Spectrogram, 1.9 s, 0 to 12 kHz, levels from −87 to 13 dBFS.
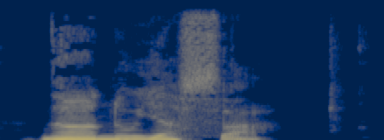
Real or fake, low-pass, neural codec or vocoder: real; 10.8 kHz; none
